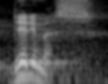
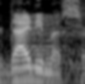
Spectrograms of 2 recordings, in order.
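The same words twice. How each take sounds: First: Didymus with a short i, DID-ih-mus; first syllable of Didymus rhymes with "kid"; short-i pronunciation. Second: Didymus with a long i, DIE-dih-mus; first syllable of Didymus rhymes with "tie"; long-i pronunciation. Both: Shown as a demonstration. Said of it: "I don't know how he pronounced it".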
